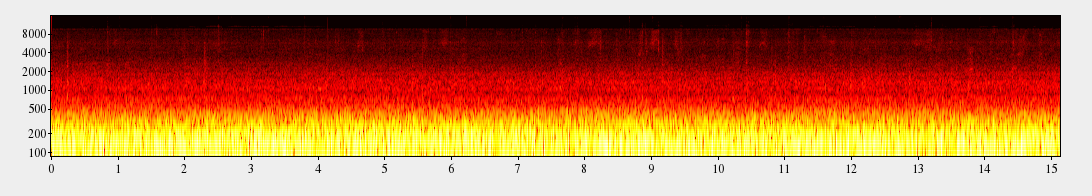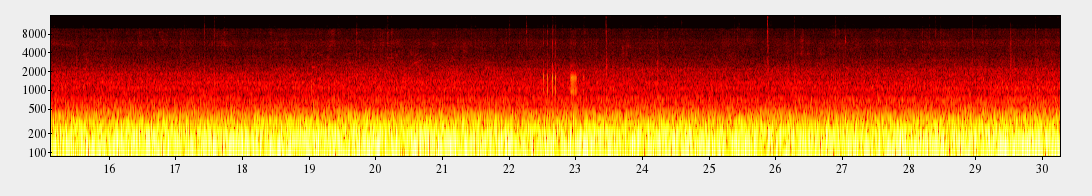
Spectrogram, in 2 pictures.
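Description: Steady low rumble inside an Airbus A330-200 cabin over the wing: engine and airflow noise during the final approach and landing roll.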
